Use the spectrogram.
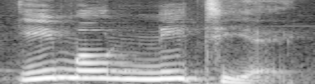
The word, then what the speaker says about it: Imonitie: uh in this conversation his name is David imonitier and I just because I've heard it pronounced five different times five different ways right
